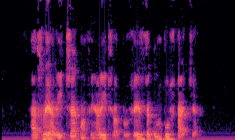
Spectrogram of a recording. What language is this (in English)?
Catalan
